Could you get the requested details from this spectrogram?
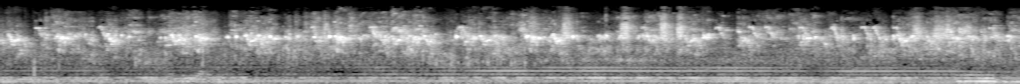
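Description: Parrots chatter continuously in shrill, scratchy chirps and squawks, several birds overlapping with no pause, over a low steady hum.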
